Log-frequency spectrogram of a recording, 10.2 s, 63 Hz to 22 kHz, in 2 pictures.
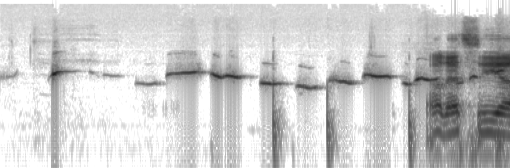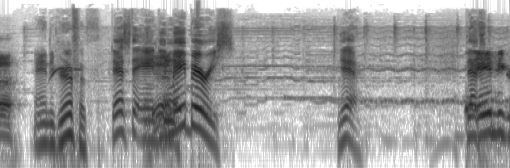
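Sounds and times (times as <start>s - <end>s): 
person whistling a fishing song theme melody: 0.0s - 4.8s
soft thumps: 2.6s - 5.2s
speech: 4.3s - 7.5s, 8.5s - 8.8s, 9.8s - 10.1s.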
